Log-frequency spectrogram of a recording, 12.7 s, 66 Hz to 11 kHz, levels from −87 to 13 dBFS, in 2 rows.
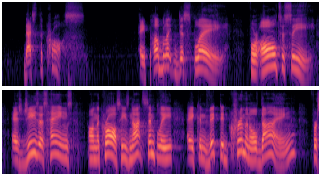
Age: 40-59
